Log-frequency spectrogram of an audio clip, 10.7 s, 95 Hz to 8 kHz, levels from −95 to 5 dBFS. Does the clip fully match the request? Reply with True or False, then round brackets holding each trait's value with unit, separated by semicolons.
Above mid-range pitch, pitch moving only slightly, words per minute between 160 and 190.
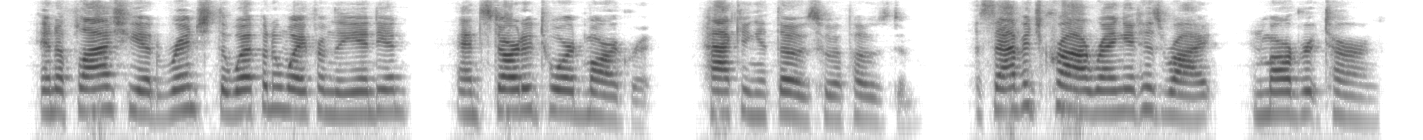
True (225 Hz; 1.7 semitones; 180 wpm)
